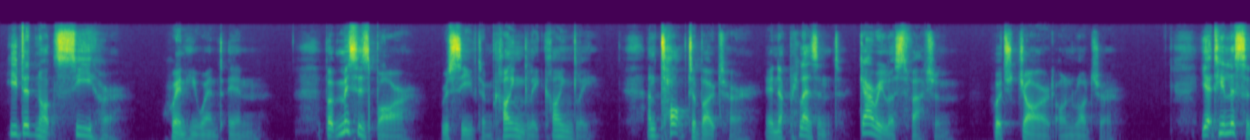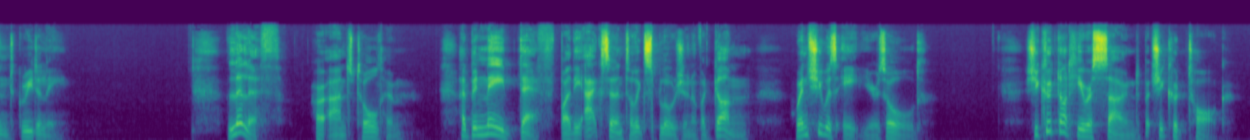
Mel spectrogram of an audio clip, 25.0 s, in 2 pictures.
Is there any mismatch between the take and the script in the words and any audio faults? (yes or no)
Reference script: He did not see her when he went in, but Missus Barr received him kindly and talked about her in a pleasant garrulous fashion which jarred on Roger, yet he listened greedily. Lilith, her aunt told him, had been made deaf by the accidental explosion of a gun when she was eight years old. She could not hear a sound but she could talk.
yes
